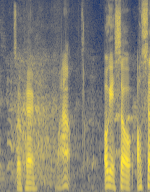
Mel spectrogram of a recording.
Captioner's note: laughter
